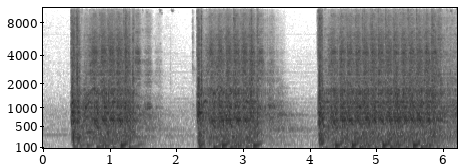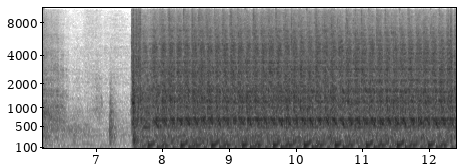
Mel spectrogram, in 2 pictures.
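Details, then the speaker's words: Junkyard Chevrolet S10 pickup, crank no start: three short cranking bursts then a long steady crank at about three beats a second that never catches; fuel sprays and it only tries to fire on key release; distributor faulty. "weird it is spraying fuel but when you let off of the key is when it tries to hit H"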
